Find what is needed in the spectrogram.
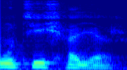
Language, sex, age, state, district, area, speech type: Bengali, male, 45-60, West Bengal, South 24 Parganas, rural, spontaneous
